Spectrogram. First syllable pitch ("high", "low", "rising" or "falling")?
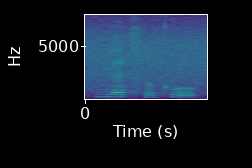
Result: rising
